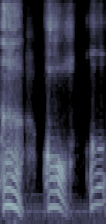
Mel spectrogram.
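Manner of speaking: high, fake pained groaning noises. Mocking how an actor plays pain in the films: imitating Harry acting in pain. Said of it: "when Harry's trying to look like he's in pain".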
